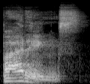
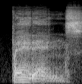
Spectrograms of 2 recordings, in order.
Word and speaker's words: parents: La siguiente palabra, parents, que en español significa padres, la pronuncian parents. Todos sabemos que la letra A es E en inglés. Lo correcto es parents.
